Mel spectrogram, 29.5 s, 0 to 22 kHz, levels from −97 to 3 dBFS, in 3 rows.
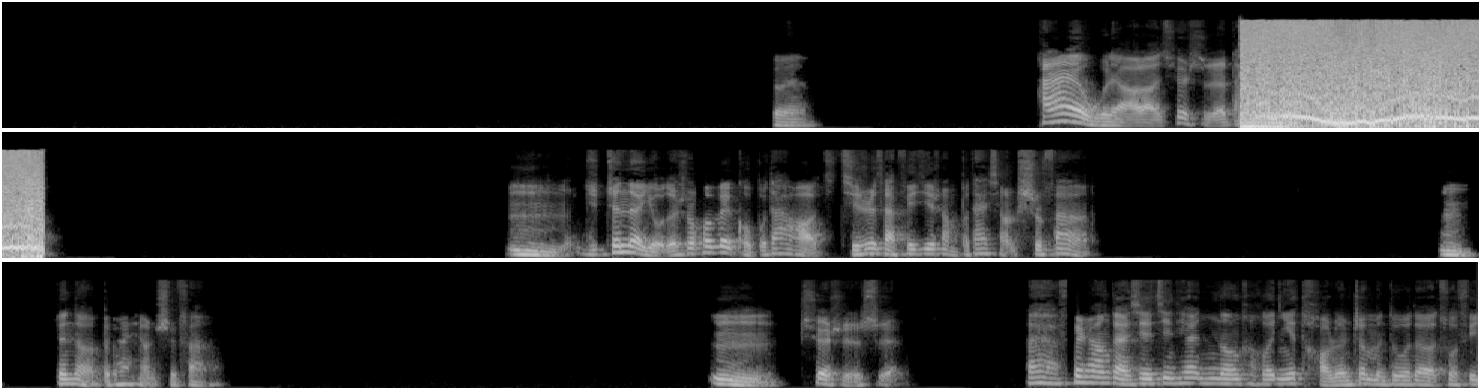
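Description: It's a speech recording, and from 8.26 to 10.13 s it collapses into loud hiss with the talker buried underneath, running at half speed and an octave low. That's a wrong sample width fault, which fits 16-bit samples being read back as unsigned 8-bit bytes.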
